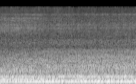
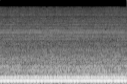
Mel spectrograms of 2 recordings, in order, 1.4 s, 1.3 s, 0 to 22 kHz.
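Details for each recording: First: Walk-in freezer rack restarted at night after a fault: condenser fan motor back on, steady low even hum with no rubbing, grinding or ticking; condenser fan motor running normally. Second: Walk-in freezer compressor found very hot, with 207 V measured on all three phases: a loud heavy strained low drone with no cycling, the compressor sounding labored. Technician suspects a thermal overload trip.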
